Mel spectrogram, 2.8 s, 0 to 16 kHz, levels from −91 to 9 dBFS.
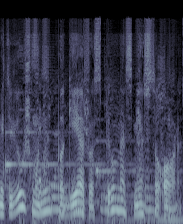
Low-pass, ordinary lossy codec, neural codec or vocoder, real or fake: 10.8 kHz; Opus, 16 kbps; none; real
